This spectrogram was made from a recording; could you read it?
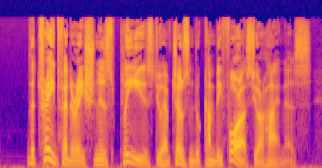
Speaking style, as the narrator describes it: began smoothly

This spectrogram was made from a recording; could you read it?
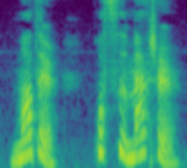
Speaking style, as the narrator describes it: Meg cried

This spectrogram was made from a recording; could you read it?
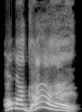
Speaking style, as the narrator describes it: I exclaimed

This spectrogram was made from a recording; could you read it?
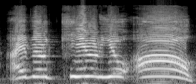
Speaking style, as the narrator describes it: cried the unseen wizard

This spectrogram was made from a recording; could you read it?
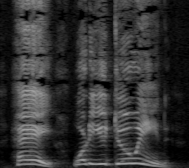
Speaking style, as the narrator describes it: Drake yelled

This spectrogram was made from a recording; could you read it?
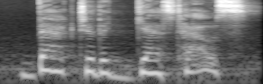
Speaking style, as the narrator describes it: said Carolyn tearfully

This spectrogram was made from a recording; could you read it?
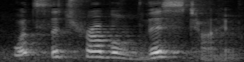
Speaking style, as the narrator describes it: Uncle Gard muttered, mostly to himself

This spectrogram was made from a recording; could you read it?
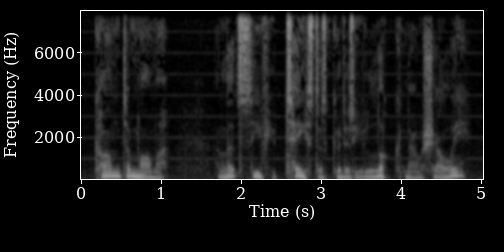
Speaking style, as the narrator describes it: She growled softly

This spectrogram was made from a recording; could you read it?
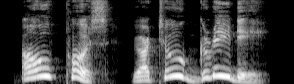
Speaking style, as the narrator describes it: Matty cried

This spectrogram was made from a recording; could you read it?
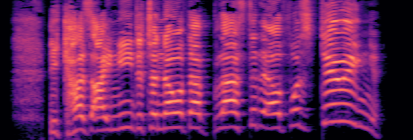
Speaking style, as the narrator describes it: Loella roared

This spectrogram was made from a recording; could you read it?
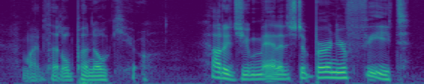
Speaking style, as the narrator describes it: big tears ran down his cheeks, said, sobbing

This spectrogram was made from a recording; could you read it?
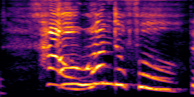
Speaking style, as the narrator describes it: the sisters cried

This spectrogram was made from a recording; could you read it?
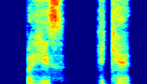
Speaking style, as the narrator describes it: Owen stammers

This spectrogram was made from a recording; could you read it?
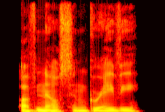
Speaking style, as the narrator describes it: it answered

